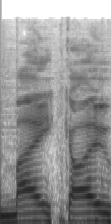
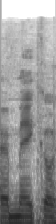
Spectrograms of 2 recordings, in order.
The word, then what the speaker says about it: mako: where 2d is singing he goes when the mai kai flies all right i'll say it when the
